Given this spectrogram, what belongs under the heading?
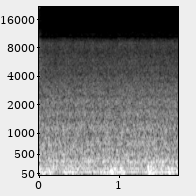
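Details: Vintage McGraw-Edison Comfort fan on low speed (1.25 A, 89 W): steady airy rush with a loose, uneven low rattle underneath; something vibrating, source not pinned down.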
